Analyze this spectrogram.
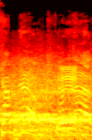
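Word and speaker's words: Camp Nou: So we went to the new camp on Tuesday. – That's the now camp. – The camp now. There we go. The camp now, as the locals say.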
